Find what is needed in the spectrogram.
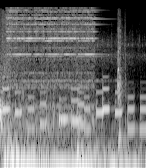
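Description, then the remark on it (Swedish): A telephone rings for the first incoming call, playing a melodic run of electronic beeping tones that step up and down in pitch, steady and fairly loud, with a brief noisy burst near the end. “vi har vårt första samtal.”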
